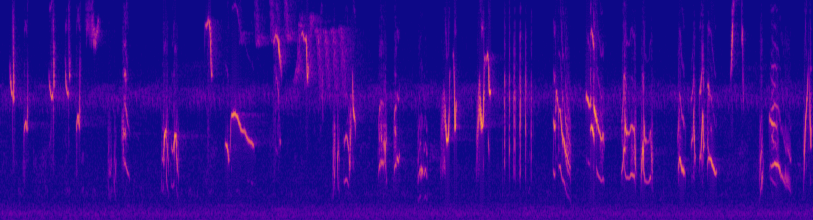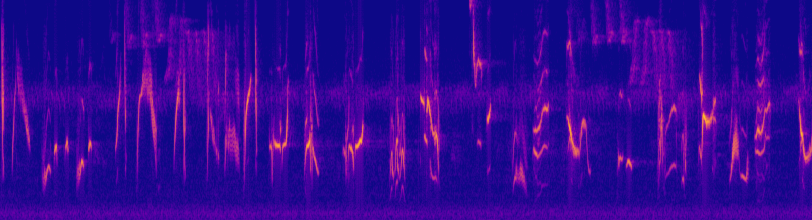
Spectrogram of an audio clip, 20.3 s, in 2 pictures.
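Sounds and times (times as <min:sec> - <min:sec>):
bird song: 0:00.0 - 0:20.3.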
